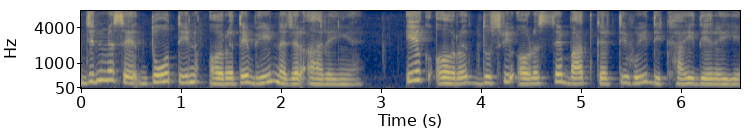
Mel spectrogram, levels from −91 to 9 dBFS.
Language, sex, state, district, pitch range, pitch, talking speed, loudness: Hindi, female, Delhi, New Delhi, 205-260 Hz, 215 Hz, 200 wpm, -16 LUFS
